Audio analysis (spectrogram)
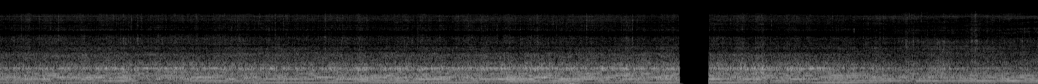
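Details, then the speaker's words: Makita 36 V (2x18 V) cordless lawn mower with speed button pushed, held at constant 2500 rpm per the directions, cutting grass well: steady motor hum and even blade whir, pitch constant; normal running at constant speed. "all right that's what it does it keeps it going at 2500 rpms which is what the direction says and guys at 2 500 rpms it's still cutting that grass pretty good"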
